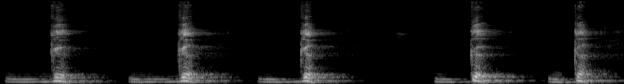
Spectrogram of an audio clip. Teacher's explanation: G is made exactly the same place as C. Back of the tongue against the soft pallet. But now my vocal cords are vibrating.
